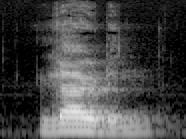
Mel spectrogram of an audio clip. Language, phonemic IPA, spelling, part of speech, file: Dutch, /ˈlœy̯.də(n)/, luiden, verb / noun, Nl-luiden.ogg
- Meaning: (verb) 1. to sound 2. to have a content or wording, to read; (noun) alternative form of lieden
